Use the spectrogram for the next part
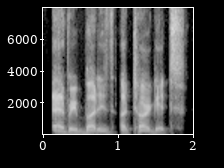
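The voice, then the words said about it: Bad put-on Austrian accent. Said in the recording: “In the worst Austrian accent I've ever done in my life”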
